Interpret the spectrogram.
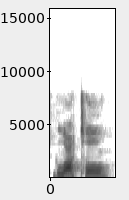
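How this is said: The T is pronounced as a clear T. "Standard British"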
